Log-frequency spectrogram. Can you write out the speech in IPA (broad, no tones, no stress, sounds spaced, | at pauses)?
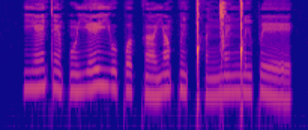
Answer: j ẽ t ẽ p ũ j e j u p ɤ k ɐ̃ j ɐ̃ p ĩ ǃʰ ə̃ ŋ͡ǀ ẽ ŋ͡ǃ i p e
